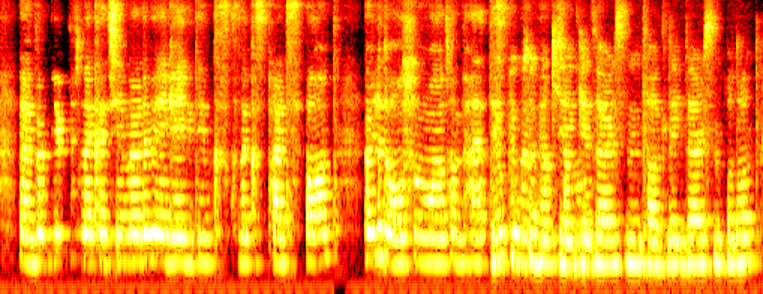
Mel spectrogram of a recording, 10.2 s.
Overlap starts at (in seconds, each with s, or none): 6.5 s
